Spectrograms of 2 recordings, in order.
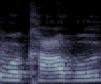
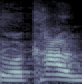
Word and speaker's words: Wakanda: But, don't go here saying Wakaba. It's Wakanda. Well, I was going to say Eddie Murphy is doing the kind of general all Africa Wakanda voice that everyone in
